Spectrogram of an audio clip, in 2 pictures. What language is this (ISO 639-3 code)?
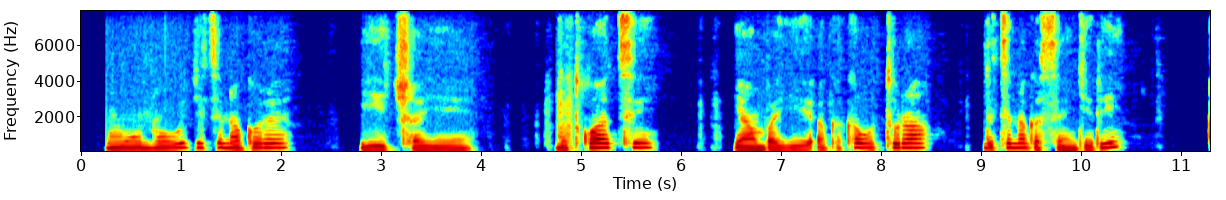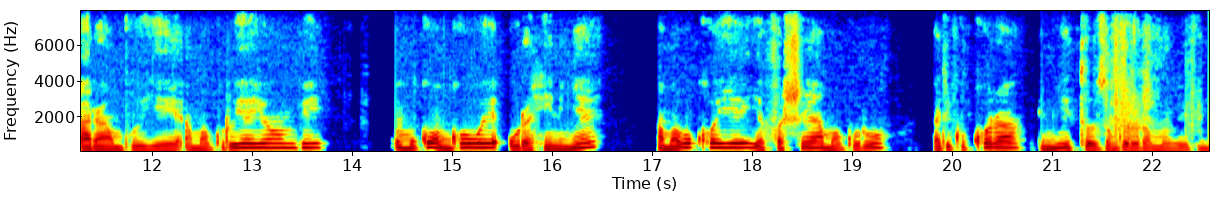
kin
